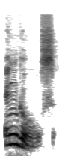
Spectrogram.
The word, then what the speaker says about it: Inglis: really special guest in his name as Mark Engels and thank goodness it is because we just had a chat beforehand and for some reason I thought that I had been mispronouncing his name all this time which is would be highly embarrassing considering he's a speaker with the central talent but he is indeed the great mark Engels thank you very much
